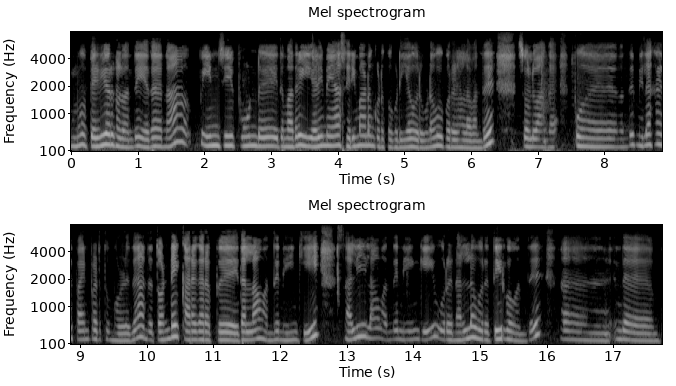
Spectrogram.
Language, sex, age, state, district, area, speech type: Tamil, female, 18-30, Tamil Nadu, Tiruvarur, rural, spontaneous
